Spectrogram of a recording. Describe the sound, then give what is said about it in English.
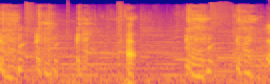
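A voice acts out a string of harsh, ragged coughs, several rough bursts in close succession with wet, strained throat noises between them, fairly loud. “She drops to her knees, coughing.”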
